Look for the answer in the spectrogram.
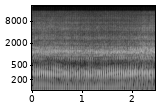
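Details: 1982 Honda XL500R single kickstarted on a warm day with choke: steady, even thumping idle with no misses or knocks; healthy, warmed-up engine, normal idle.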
